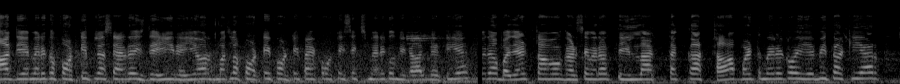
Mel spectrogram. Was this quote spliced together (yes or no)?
yes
